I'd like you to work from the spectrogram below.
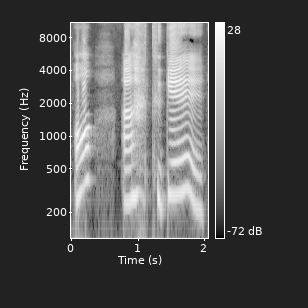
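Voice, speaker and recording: A woman's voice: high voice, very slow, bright, forceful tone, voice pushed up, heavily acted. A woman voicing a flustered young woman who answers evasively, in a story narration. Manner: hesitant, evasive.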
